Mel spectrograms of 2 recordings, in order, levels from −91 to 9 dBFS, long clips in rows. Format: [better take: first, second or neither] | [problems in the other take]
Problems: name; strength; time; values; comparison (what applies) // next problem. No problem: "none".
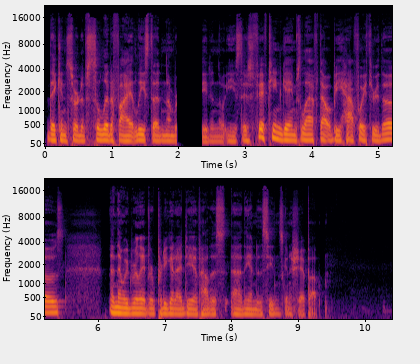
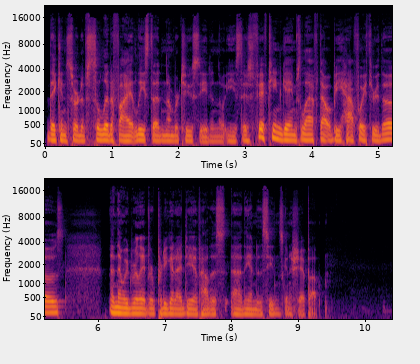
second | audio cutting out; at 2 s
